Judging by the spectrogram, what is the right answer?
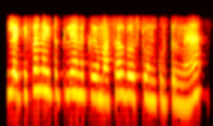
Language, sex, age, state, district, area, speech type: Tamil, female, 30-45, Tamil Nadu, Nilgiris, urban, conversation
